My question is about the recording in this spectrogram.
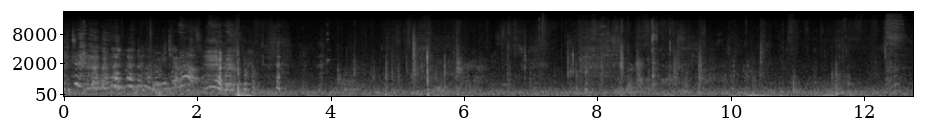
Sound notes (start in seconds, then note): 0.0 all laughing; 2.1 people chattering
